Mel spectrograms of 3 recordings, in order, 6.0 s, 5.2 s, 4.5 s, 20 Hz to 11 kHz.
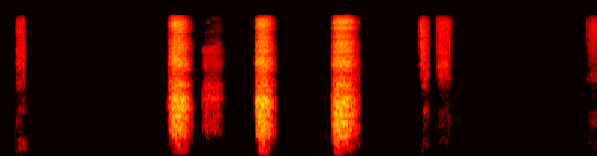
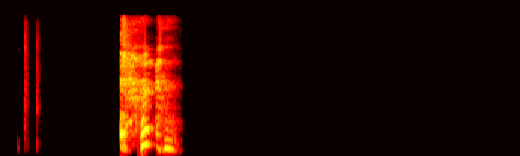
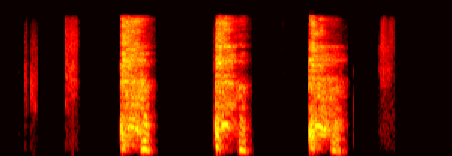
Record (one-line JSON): {"exhalation_length": "6.0 s", "exhalation_amplitude": 19636, "exhalation_signal_mean_std_ratio": 0.26, "cough_length": "5.2 s", "cough_amplitude": 29471, "cough_signal_mean_std_ratio": 0.23, "three_cough_length": "4.5 s", "three_cough_amplitude": 31351, "three_cough_signal_mean_std_ratio": 0.36, "survey_phase": "beta (2021-08-13 to 2022-03-07)", "age": "18-44", "gender": "Male", "wearing_mask": "No", "symptom_none": true, "symptom_onset": "11 days", "smoker_status": "Never smoked", "respiratory_condition_asthma": false, "respiratory_condition_other": false, "recruitment_source": "REACT", "submission_delay": "20 days", "covid_test_result": "Negative", "covid_test_method": "RT-qPCR"}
